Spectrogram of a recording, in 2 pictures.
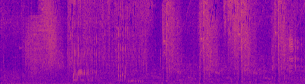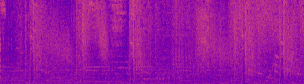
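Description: Rapid, sustained gunfire in Mass Effect Legendary Edition, crackling shots and impacts packed densely over a constant background of combat noise, with a voice speaking over the action.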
